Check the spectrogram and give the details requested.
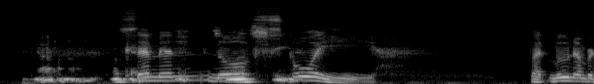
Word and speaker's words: Semenovskoye: Now we go up to the town of Simonovsky or whatever. We have the I had a Russian friend of mine tell me how to pronounce that. Yeah, that's kind of a. I don't know. Okay. Semenovskoye.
